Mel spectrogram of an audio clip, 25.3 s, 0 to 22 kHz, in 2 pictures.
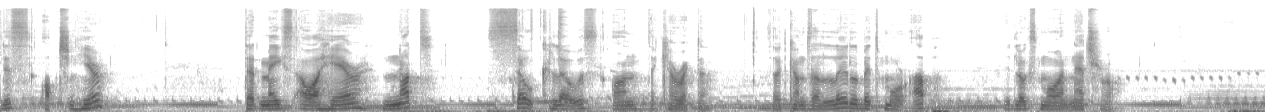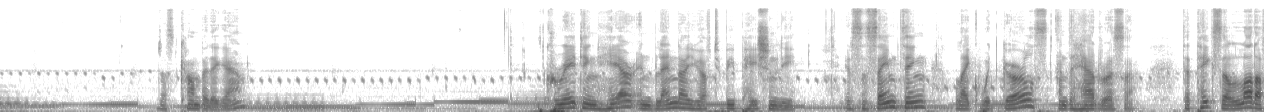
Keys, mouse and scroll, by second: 2.8-4.3 drag, 9.1-10.6 shift+middle drag, 11.2-12.8 drag, 13.9-15.5 scroll down 2, 15.5-17.1 drag, 18.1-19.6 drag, 20.3-21.9 shift+middle drag, 21.9-23.2 drag, 24.2-25.2 drag.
